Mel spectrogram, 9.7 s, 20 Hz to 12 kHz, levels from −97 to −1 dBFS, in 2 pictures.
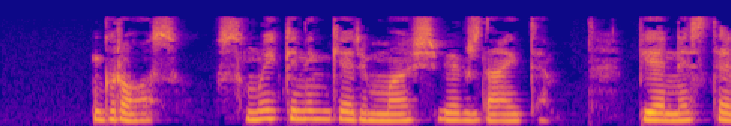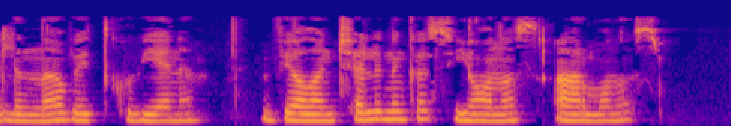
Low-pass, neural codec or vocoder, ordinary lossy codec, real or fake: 7.2 kHz; none; MP3, 32 kbps; real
